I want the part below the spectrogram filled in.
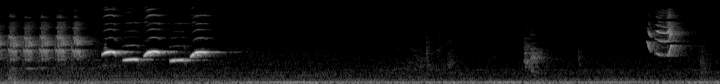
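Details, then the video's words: Laughingthrush singing: a buzzy pulsed phrase, then three clear rising-falling whistles in quick succession, a quiet gap, and a brief harsh downslurred note near the end, over low hum. "Khướu hót cực hay"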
